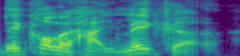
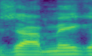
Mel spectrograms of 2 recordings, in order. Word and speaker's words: Jamaica: They call it Jamaica, like the original spelling of Jamaica. Yeah, they call it Jamaica. That's how they pronounce it.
